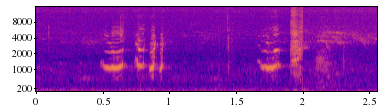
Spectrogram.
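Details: Two quick, rattling gobbles from aggressive male domestic turkeys housed together at a turkey-raising farm in Paraná, Brazil, separated by about a second of quieter farmyard hum.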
